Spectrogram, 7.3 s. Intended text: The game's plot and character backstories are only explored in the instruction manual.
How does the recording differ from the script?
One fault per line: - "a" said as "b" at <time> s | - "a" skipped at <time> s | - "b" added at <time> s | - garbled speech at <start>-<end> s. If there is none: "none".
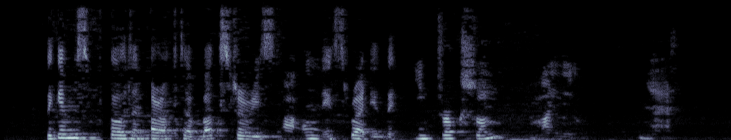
none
